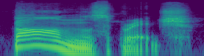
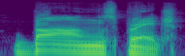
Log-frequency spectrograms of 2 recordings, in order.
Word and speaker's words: Barnes Bridge: And if you say Barnes Bridge, Barnes Bridge is something which uh the English language really hates. It's two stressed syllables right next to each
